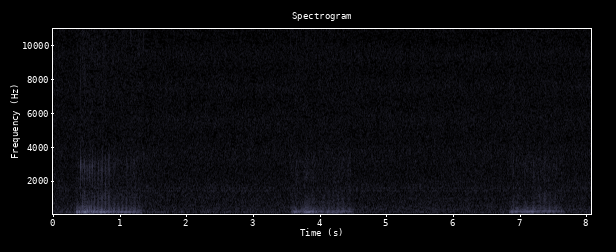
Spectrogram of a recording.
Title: Cat dreaming twitching and snoring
